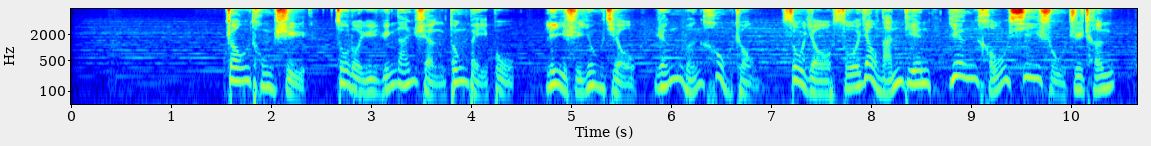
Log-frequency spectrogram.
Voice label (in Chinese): 宣传片大气稳重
